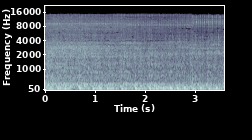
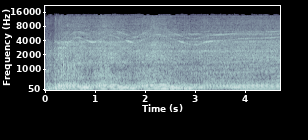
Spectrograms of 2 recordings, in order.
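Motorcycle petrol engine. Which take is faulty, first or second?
first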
